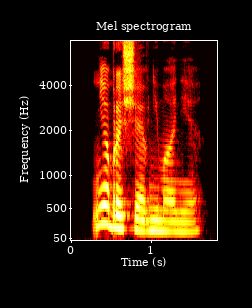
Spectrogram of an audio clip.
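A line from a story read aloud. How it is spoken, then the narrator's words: Matter-of-fact tone. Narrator (Russian): будничным тоном сказал Юра, который работал здесь уже более 3 лет и повидал всякое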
